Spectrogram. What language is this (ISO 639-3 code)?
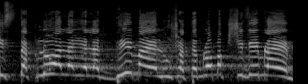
heb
